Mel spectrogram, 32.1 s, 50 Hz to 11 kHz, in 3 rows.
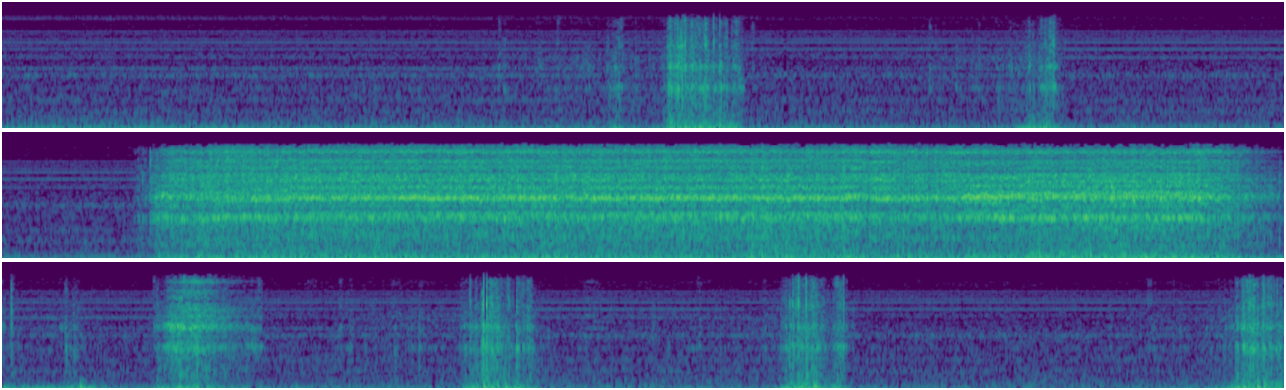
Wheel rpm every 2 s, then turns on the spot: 0, 0, 10, 0, 10, 10, 140, 160, 160, 160, 50, 10, 10, 0, 0, 10.
24-26 30-32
